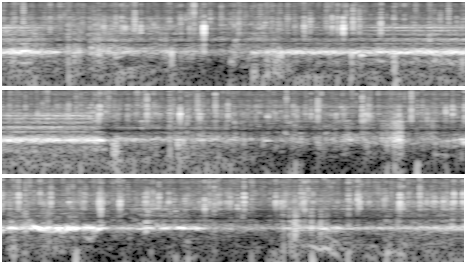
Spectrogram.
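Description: Water moving and bubbling around the camera while snorkeling, with scattered clicks and a steady hum that fades in and out.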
